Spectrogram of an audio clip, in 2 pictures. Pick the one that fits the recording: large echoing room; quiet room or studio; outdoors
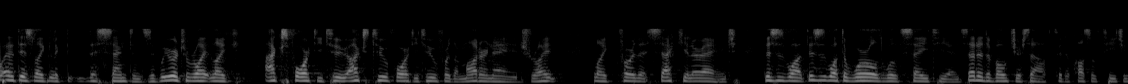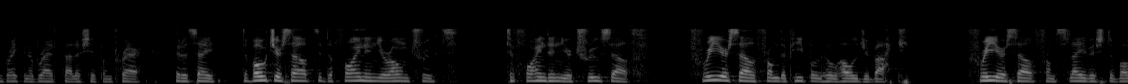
large echoing room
